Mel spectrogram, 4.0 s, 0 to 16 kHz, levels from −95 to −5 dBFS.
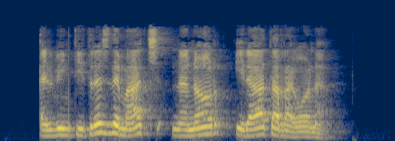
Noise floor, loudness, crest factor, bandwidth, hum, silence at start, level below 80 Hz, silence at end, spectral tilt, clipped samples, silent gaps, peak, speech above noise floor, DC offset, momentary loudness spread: -71 dBFS; -21 LUFS; 18 dB; 8.2 kHz; none; 0.4 s; -64 dBFS; 0.7 s; -4 dB/octave; under 0.1%; none; -4 dBFS; 51 dB; under 0.1%; 8 LU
